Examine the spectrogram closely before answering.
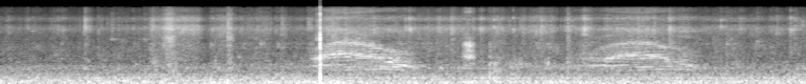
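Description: Domestic cat meowing twice, two drawn-out meows each just under a second long, rising then falling in pitch. A sharp click comes just as the first meow begins.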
